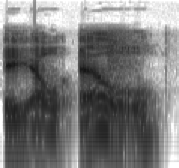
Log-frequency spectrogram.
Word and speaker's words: all: But A-L-L actually makes the sound, is actually the word all. Now this is worth remembering, all, because you get a bunch of words that rhyme with it and are spelled the same way, such as ball, call, fall.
